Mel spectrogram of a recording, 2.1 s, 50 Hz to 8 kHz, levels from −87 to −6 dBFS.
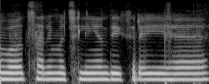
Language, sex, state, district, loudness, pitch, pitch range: Hindi, female, Bihar, Darbhanga, -25 LUFS, 220 Hz, 215-220 Hz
